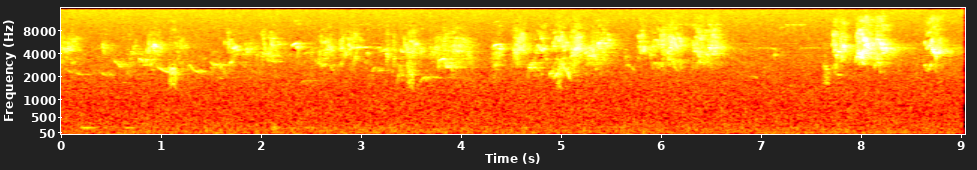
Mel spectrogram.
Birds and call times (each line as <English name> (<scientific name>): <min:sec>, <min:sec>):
Meyer's Parrot (Poicephalus meyeri): 0:05.2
